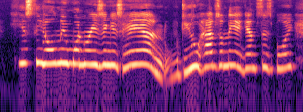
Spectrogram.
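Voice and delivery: high, loud, incredulous; indignant protest. Acted. Wizard protesting to the teacher about the boy, high and indignant. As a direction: push back in disbelief.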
